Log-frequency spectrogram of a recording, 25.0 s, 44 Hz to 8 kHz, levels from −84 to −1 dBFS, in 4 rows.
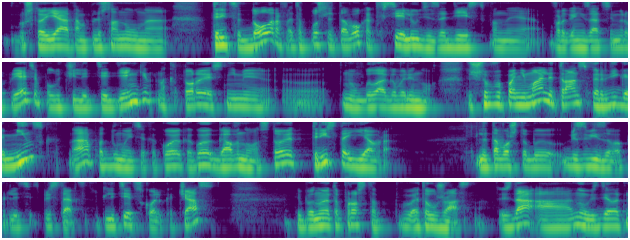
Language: Russian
